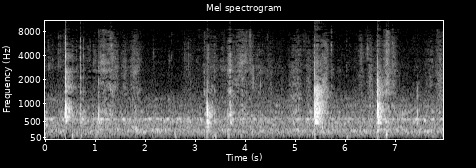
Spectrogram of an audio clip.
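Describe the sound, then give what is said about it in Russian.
A knife dices vegetarian sausage into small cubes on a cutting board, with four crisp, irregularly spaced chops and a few softer taps over a low, steady background hum. No one speaks. “Начинаем с вегетарианской колбаски. Режем ее на маленькие кубики.”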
